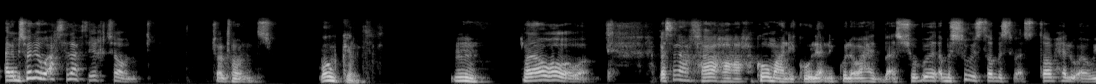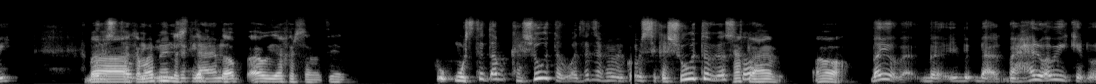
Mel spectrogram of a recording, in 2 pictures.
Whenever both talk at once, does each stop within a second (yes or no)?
no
